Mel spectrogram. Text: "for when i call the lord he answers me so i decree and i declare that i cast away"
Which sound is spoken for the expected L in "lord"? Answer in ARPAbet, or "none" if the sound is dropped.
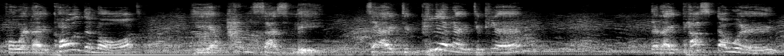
L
